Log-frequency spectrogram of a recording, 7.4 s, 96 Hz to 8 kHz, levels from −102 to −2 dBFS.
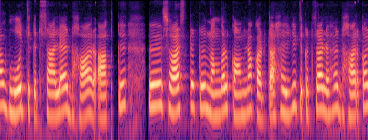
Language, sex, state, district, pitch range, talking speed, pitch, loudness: Hindi, female, Madhya Pradesh, Dhar, 210-265 Hz, 130 wpm, 235 Hz, -17 LUFS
